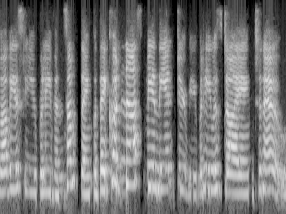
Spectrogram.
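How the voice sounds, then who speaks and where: A woman's high-pitched voice, bright and sharp in tone, with a dry, close sound and no echo. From Ireland, Dublin. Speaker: mindfulness teacher and author. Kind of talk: podcast interview. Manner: conversational, hesitant fillers.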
